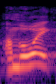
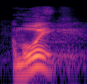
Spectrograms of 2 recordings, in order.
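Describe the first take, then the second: First: It is said at normal speed. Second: It is said slowly.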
